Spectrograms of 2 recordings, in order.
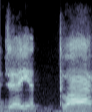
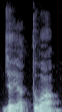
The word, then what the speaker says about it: जयत्व: चाहिए दुख द मनस्यांगमे जयत्वा शस प्रवासा विक्षेप सहभव आपने यहां आ की मात्रा लगाई जयत्वा जयत्वा थोड़ी है जयत्व जयत्व हां जी बहुत सुंदर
